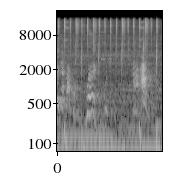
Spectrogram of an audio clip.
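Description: Short shouted cries and exclamations from several people, over background music with a steady low bass.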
